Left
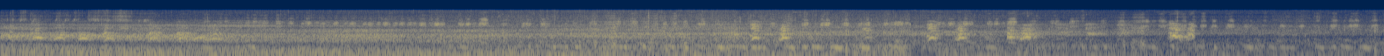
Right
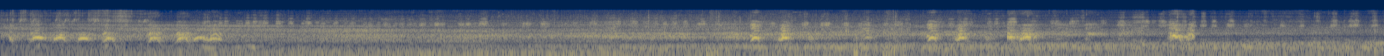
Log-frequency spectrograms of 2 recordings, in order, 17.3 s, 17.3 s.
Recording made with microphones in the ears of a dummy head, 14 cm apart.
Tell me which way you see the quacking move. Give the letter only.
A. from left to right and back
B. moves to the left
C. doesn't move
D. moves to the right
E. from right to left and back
E.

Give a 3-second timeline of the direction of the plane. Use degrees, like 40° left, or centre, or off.
40° left, 10° left, 20° right, 40° right, 50° right, 50° right.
